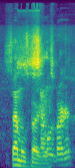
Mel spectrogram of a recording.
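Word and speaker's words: Semelsberger: Semmelsberger.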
